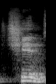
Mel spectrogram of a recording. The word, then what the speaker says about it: Qin: first emperor of the King Dynasty was kin chin sorry it's spelled Qin so I keep doing that but it's the Chin Dynasty uh was the first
